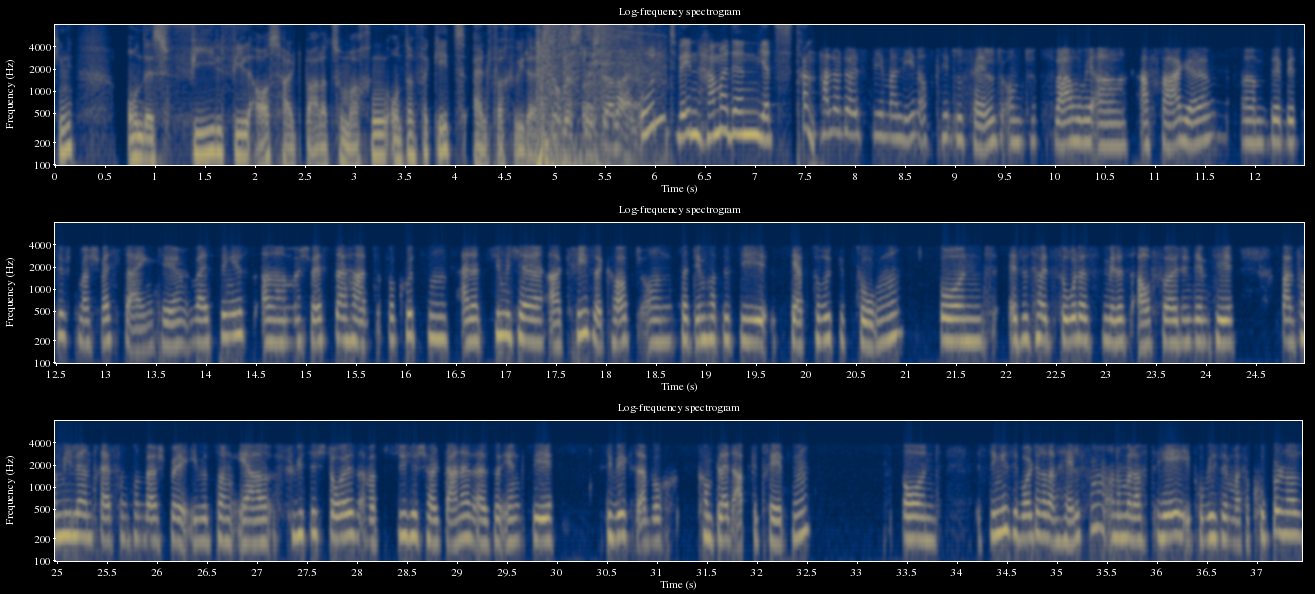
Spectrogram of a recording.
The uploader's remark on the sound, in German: Am Telefon: Psychotherapeutin in Ausbildung unter Supervision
